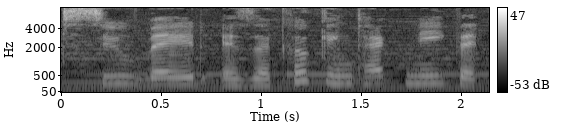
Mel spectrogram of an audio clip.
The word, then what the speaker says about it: sous vide: a modern-day cooking equipment sous-vide pronounced sous-vade is a cooking technique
